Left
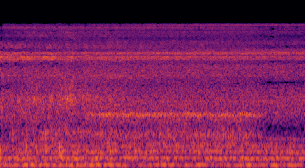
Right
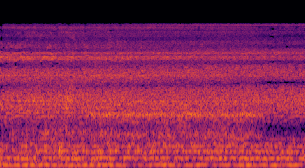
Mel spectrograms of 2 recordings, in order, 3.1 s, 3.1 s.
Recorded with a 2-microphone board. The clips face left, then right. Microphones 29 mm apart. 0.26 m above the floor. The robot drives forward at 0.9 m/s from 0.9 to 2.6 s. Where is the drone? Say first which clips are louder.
Right 3 dB; 40° right (ahead or behind); by 3.1 s 35° right (ahead or behind).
